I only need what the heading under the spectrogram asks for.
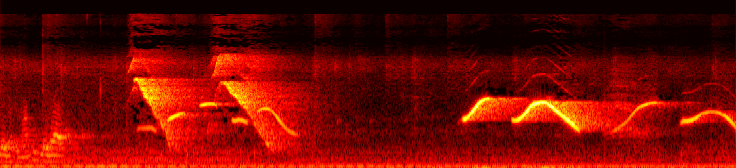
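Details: Tame pet hill myna, described as clever and imitating many words, gives loud whistled notes: two steep falling sweeps, then a run of rising-and-falling looping whistles, in a small indoor room.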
